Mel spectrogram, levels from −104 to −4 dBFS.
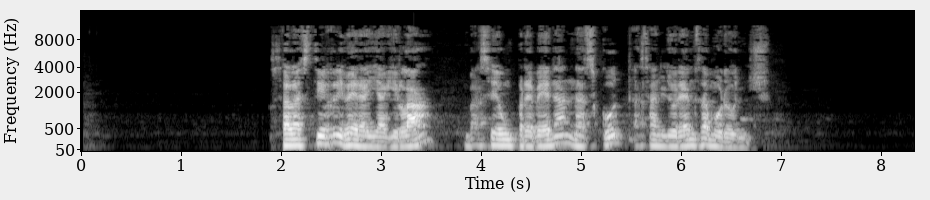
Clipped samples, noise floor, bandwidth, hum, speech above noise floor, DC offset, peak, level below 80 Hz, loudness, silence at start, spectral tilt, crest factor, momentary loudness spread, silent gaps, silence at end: under 0.1%; under -90 dBFS; 11.5 kHz; none; over 72 dB; under 0.1%; 0 dBFS; -54 dBFS; -18 LUFS; 2.05 s; -6.5 dB/octave; 20 dB; 13 LU; none; 1.5 s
